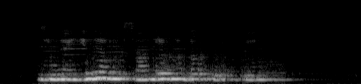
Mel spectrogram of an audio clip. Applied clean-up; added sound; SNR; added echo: neural separator model SepFormer DNS4.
